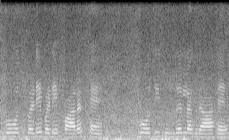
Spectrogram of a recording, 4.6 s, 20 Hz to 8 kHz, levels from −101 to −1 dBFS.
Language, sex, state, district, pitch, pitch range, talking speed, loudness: Hindi, female, Haryana, Rohtak, 220 Hz, 205-230 Hz, 145 wpm, -14 LUFS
